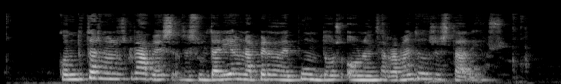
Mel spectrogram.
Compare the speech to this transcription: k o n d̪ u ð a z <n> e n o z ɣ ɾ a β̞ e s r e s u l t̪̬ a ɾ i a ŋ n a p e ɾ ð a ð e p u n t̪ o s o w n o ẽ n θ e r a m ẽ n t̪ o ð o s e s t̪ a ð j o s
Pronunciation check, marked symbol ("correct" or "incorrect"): incorrect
